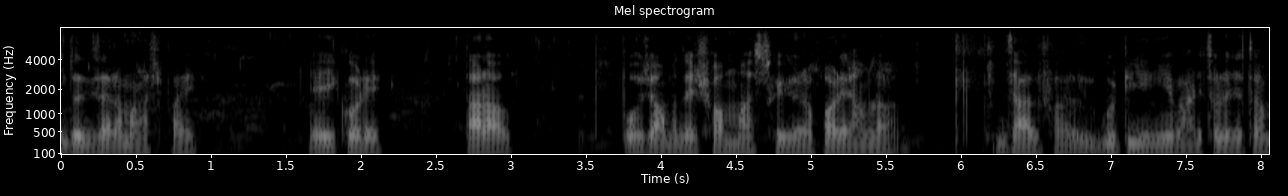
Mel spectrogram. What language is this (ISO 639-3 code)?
ben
